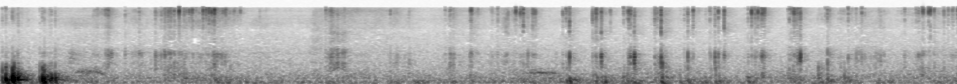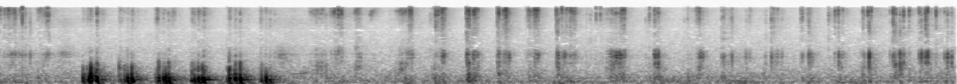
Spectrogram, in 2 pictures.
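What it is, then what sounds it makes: Metal chain necklace. Long painted nails fast-tap and scratch the links of a small, worn, solid gold-tone metal link necklace, with a cardigan collar nearby. Quick, uneven bright clicks and scratchy rasps run throughout at a soft level, with louder, denser flurries at the start and around the eight-second mark.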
